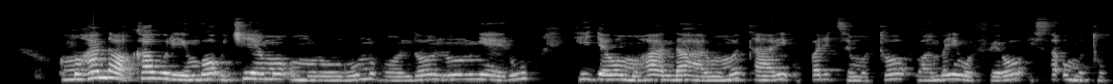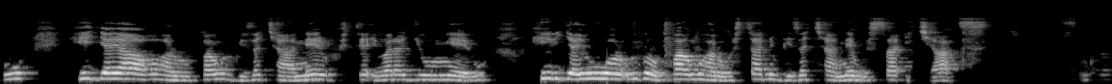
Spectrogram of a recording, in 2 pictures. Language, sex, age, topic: Kinyarwanda, female, 18-24, government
